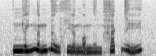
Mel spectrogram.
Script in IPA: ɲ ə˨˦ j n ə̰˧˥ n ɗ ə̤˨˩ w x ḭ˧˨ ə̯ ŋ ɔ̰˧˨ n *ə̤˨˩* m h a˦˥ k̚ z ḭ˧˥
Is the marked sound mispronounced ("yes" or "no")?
no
